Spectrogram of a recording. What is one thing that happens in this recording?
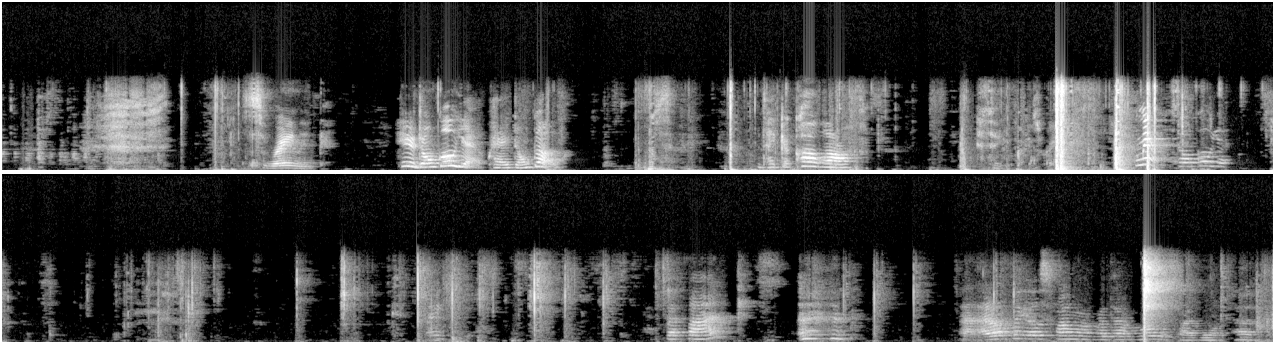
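A young girl talks with animation close to the microphone.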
